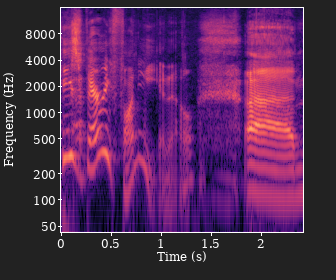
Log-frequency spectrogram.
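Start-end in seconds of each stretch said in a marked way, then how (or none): 0.0-1.0 put-on very high, sweet little old-lady voice. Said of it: "She just looks up at me all sweet".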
